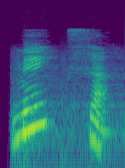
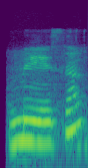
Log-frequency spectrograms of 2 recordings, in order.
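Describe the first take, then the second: First: "mesa" with a slightly lifted, falling first syllable ME; stress on first syllable. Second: Said in the usual way. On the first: Shown as a demonstration. Teacher stressing the first syllable of "mesa" for students. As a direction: lean on ME in "mesa", let it fall. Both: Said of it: "Que vemos es cama".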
